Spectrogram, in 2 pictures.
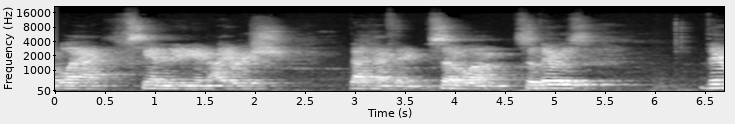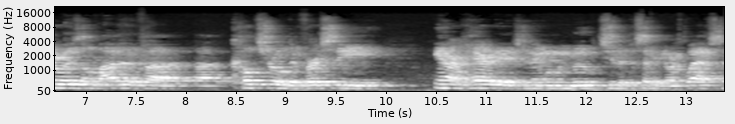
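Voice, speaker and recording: A man from Chicago introducing himself as an illustrator on a panel, hesitant and low-key. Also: a bit bright, a little hiss or hum. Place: large convention room. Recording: echoey room, far from the mic.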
